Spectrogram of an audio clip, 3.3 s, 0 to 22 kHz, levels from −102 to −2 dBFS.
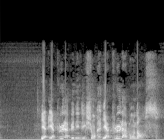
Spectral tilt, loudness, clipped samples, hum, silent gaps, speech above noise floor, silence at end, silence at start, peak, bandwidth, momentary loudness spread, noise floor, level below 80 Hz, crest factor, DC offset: -1 dB/octave; -15 LUFS; under 0.1%; none; none; 32 dB; 0.1 s; 0.75 s; 0 dBFS; 16 kHz; 6 LU; -49 dBFS; -64 dBFS; 18 dB; 5%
